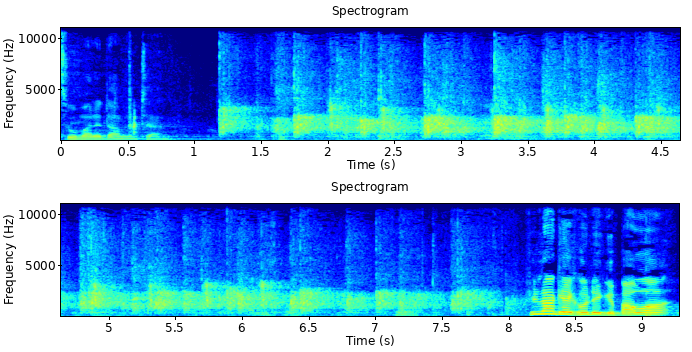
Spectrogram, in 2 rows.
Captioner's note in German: Beifall CDU und BÜNDNIS 90/DIE GRÜNEN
